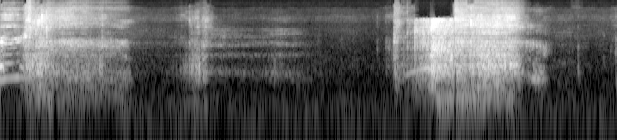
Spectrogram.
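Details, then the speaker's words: Two short, wet, harsh coughs from an infant boy, a brief pause between, while he is being given cough medicine that helps him clear his airway; a productive cough bringing up phlegm. "See, he just it all up. Good boy. Give me that. Good boy. Yeah. Good boy. Mhm. Mhm. It's okay. You're doing good. You got all that flim up."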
